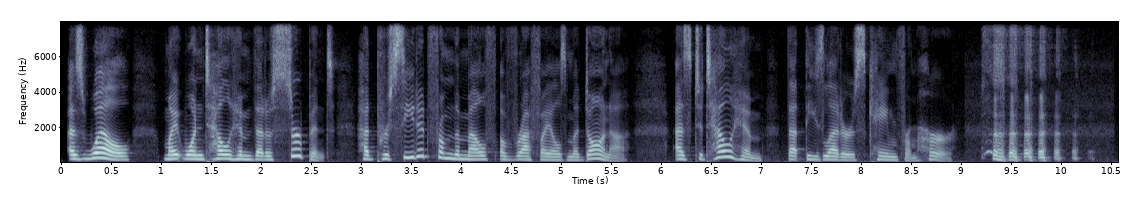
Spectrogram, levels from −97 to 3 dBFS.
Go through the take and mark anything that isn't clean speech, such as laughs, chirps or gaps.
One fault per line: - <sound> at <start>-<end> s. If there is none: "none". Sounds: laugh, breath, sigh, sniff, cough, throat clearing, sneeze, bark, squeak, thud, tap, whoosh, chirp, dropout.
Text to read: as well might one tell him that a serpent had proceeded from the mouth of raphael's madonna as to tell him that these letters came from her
- laugh at 9.2-10.3 s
